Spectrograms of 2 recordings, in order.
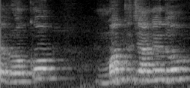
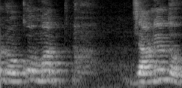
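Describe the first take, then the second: First: "रोको," then a pause, then "मत जाने दो" as one phrase; "रोको" set apart, a clear pause, "मत जाने दो" together; pause after रोको. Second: "रोको मत" as one phrase, then a pause before "जाने दो"; "रोको मत" together, a clear pause, then "जाने दो" falling; pause after मत. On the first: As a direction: break after "रोको" so it means stop him, don't let him go. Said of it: "कभी-कभी किसी को कहते हैं". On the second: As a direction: break after "मत" so it means don't stop him, let him go. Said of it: "तो वो सुनता है". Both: Shown as a demonstration.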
